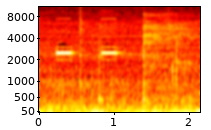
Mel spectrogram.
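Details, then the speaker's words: Two short, high electronic beeps from the control panel of an Inogen portable oxygen concentrator, the higher-flow model going up to setting six, as the minus button lowers the flow setting; a normal control-panel sound. "a nice control panel on the front and you can change the setting very simple by hitting the plus sign or the minus"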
